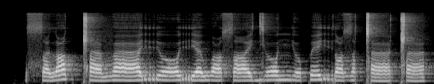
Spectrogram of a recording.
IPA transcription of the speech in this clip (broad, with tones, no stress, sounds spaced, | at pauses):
sˤ ɪ˩ l ɔ˧˥ tˤ ǁ a˩ v aː˧˩˧ rʲ ɔː˧˩˧ rʲ a˩˧ w ɔ˩˧ sˤ ɛː˩˧ dʲ ɔː˧˥ nʲ ɔ˧˩˧ p ɛ˧˥ rʲ ɔ˩˧ zˤ ɪ˩˥ ǀ aː˩ ǁ a˧˩˧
